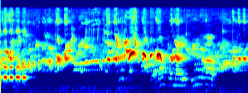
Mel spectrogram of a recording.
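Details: Spanish canary beginning with a quick low stuttering trill, then sliding into a soft warble with looping whistled phrases and short chirps, with a faint second songster behind.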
